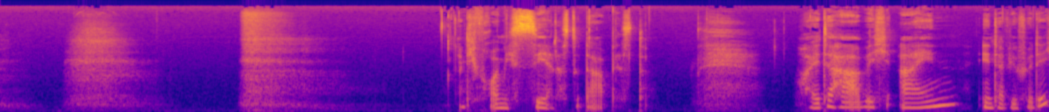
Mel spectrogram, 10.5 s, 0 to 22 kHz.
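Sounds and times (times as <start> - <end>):
slow deep breath: 0.0 - 1.7, 2.4 - 3.8, 6.9 - 7.7
speech: 4.9 - 6.5, 8.1 - 10.4.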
